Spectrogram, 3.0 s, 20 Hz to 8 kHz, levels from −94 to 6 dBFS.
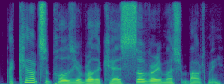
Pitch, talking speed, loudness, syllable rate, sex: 115 Hz, 220 wpm, -18 LUFS, 6.5 syllables/s, male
